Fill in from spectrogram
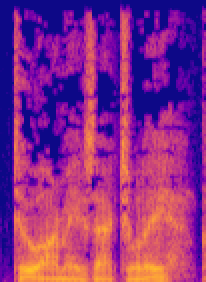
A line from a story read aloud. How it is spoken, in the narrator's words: Clubs grumbled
